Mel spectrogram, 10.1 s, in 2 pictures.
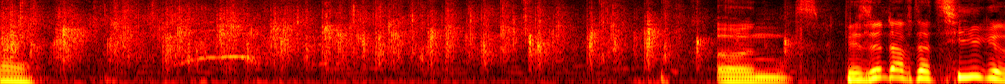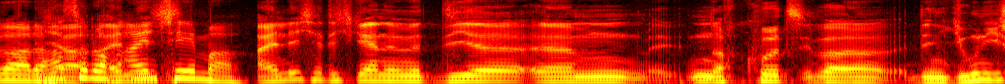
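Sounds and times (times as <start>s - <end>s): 
audience applause: 0.0s - 4.0s
speech: 3.6s - 10.0s.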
